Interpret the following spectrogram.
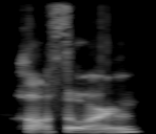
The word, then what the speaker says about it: Hawthorne: It's just at Hawthorne. There's a silent E on the end of Hawthorne.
